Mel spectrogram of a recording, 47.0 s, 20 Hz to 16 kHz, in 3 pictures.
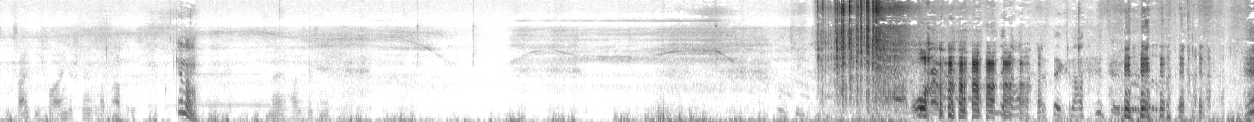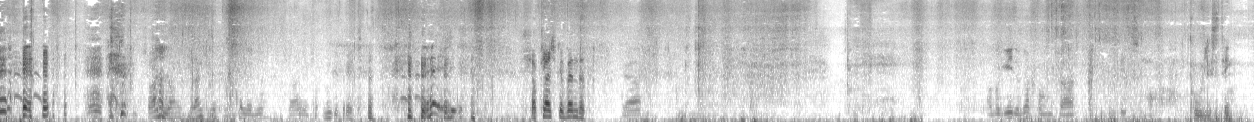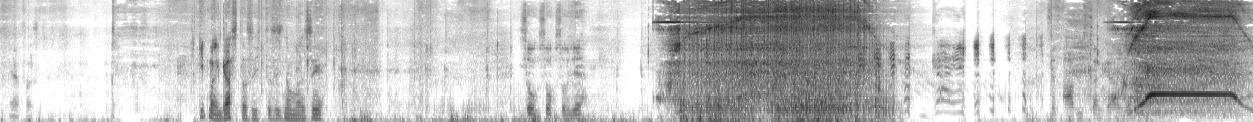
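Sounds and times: wind on microphone: 1.4 - 11.4, 23.7 - 27.2, 28.6 - 32.5, 35.7 - 42.7
model jet whine: 1.8 - 11.4, 39.5 - 42.6, 45.0 - 47.0.

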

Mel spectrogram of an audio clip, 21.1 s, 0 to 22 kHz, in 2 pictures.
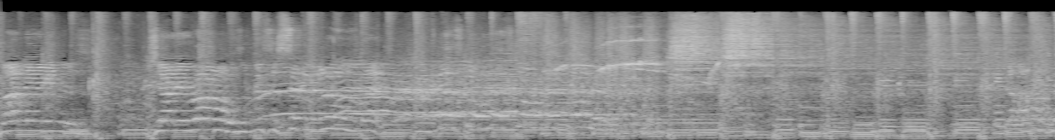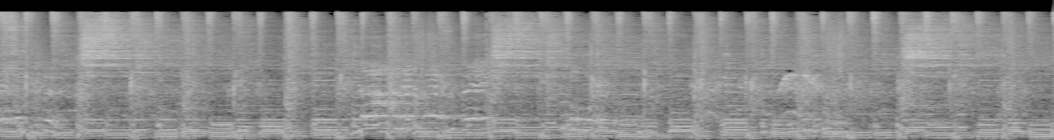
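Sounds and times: bass guitar: 0.0 - 21.0
drum kit: 0.0 - 21.0
electric guitar: 0.0 - 21.0.

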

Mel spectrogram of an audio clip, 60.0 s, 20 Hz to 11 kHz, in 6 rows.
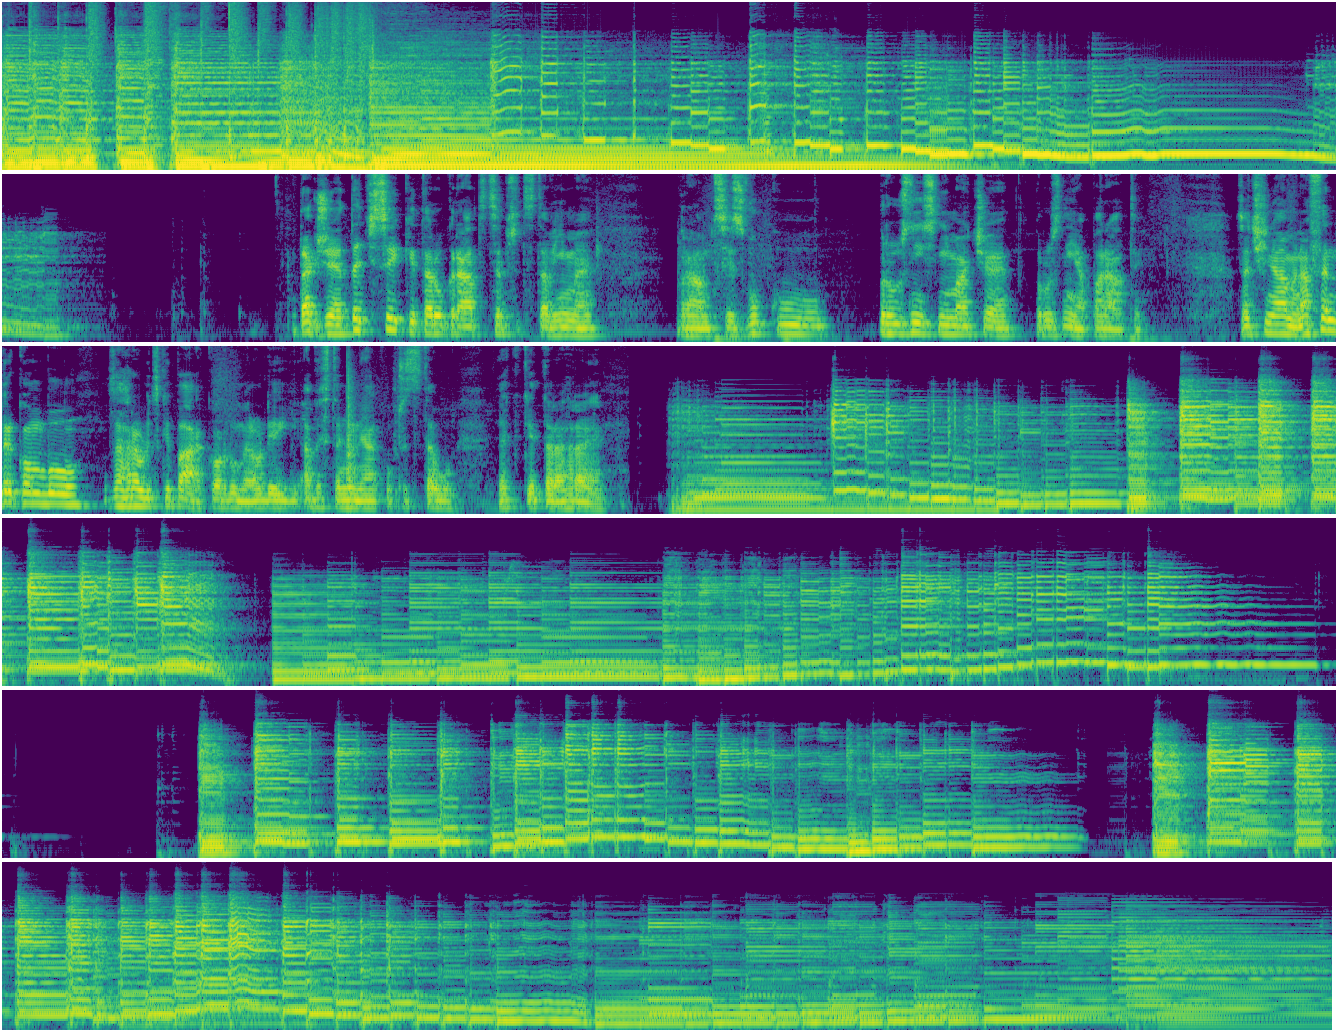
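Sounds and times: electric guitar chords and melody: 0.0 - 10.8, 25.0 - 40.2, 41.2 - 60.0.

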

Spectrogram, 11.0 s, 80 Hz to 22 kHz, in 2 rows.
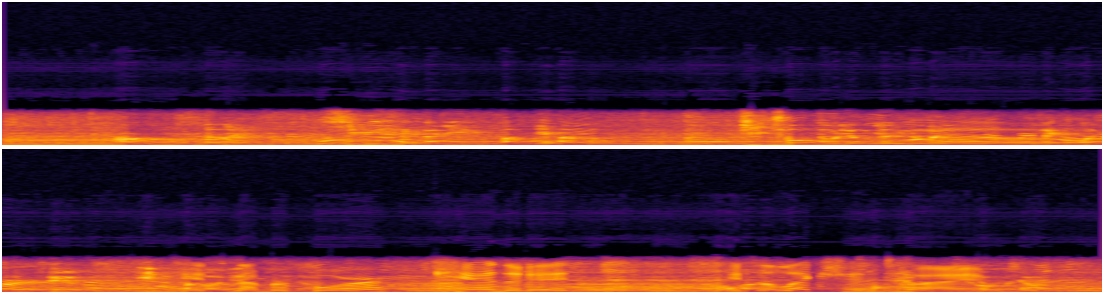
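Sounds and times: music over loudspeakers: 0.0 - 11.0.

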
